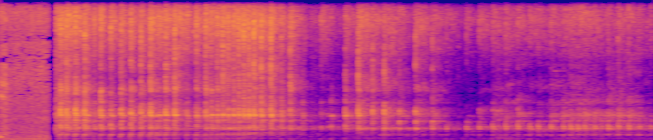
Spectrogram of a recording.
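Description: Small engine of a red bajaj auto-rickshaw running at idle with a quick, even putter. It is fainter in the second half.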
